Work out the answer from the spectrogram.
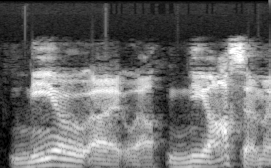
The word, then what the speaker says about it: NEOSM: NEOSM is how you say it, the Near-Earth Object Surveillance Mission.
